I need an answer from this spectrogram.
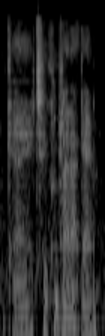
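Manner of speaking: said fast and very softly; quiet muttering. Real, not acted. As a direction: mutter it quickly to yourself. First take, muttered to himself.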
